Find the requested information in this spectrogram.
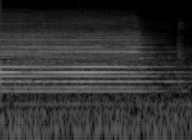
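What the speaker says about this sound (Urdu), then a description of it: "اوے ٹرین آ گئی ہے، چلو چلیں" A train horn blares as the train arrives, one loud sustained chord of several tones that holds and then cuts off abruptly, leaving low rumbling behind.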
